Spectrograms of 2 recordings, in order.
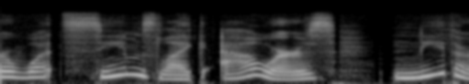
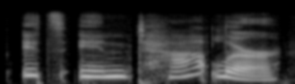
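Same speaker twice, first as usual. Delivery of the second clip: higher, heated and cross; furious; 6 semitones higher than usual. A narrator's reading. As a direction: snap it out in anger. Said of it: "I say furiously".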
